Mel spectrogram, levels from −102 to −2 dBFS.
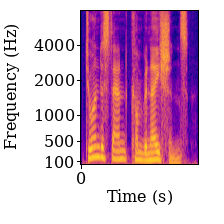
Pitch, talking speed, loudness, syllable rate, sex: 140 Hz, 100 wpm, -17 LUFS, 5.2 syllables/s, male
